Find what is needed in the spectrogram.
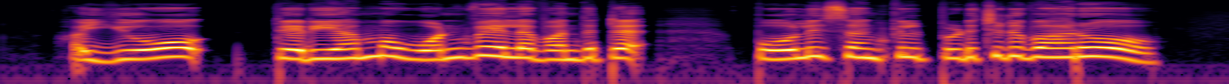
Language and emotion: Tamil, fearful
